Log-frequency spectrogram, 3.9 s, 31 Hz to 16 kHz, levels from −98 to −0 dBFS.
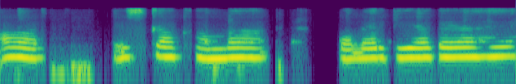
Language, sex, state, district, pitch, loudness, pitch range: Hindi, female, Gujarat, Valsad, 230 Hz, -13 LUFS, 220-235 Hz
